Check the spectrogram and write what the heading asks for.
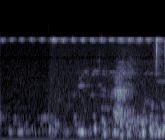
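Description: A quiet pause between spoken sentences, holding a faint low murmur of a man's voice that grows slightly toward the end, with a small click near the end.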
